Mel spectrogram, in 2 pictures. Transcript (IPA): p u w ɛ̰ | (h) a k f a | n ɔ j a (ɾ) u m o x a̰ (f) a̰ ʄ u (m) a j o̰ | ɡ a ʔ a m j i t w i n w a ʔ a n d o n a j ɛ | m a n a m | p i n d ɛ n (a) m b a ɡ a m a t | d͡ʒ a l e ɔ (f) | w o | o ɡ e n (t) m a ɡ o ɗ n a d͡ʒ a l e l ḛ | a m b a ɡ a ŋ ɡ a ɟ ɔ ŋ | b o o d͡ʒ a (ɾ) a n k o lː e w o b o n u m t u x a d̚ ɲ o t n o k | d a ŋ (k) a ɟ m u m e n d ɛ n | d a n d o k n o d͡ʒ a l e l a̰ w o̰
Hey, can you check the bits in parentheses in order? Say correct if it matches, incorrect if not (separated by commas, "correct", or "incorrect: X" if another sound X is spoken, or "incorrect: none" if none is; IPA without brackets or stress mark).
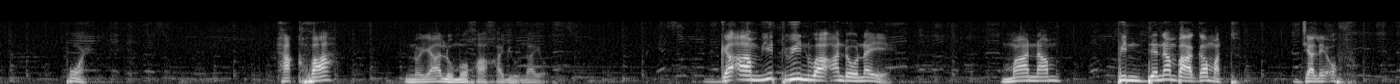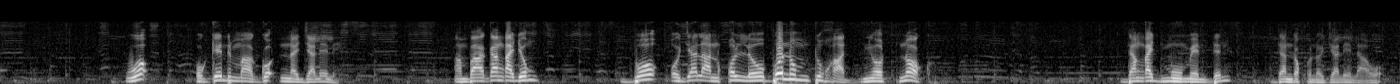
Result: correct, incorrect: l, incorrect: x, incorrect: n, correct, correct, incorrect: d, incorrect: l, incorrect: ɡ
